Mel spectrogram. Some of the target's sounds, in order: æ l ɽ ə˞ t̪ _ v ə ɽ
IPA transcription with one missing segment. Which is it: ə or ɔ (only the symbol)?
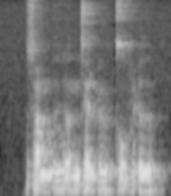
ɔ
